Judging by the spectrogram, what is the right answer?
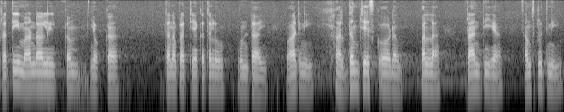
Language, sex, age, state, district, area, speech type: Telugu, male, 18-30, Telangana, Nagarkurnool, urban, spontaneous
